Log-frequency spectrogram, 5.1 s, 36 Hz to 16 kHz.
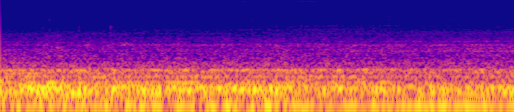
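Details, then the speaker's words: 1994 Ford F-150 revived after 7 years parked, driving: heavy steady low growl fills the cab, drowning out the engine; owners think it's a worn wheel bearing. "I think it's a wheel bearing. Yeah, it sounds like it. We'll just ignore that for now."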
